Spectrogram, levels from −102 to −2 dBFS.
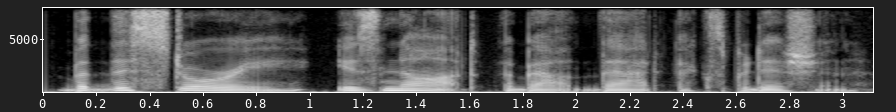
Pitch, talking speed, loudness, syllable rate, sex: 155 Hz, 155 wpm, -20 LUFS, 4.7 syllables/s, female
